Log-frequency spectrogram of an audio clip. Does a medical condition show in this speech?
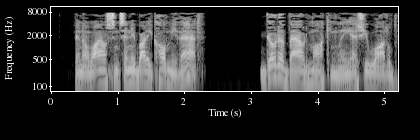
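No.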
